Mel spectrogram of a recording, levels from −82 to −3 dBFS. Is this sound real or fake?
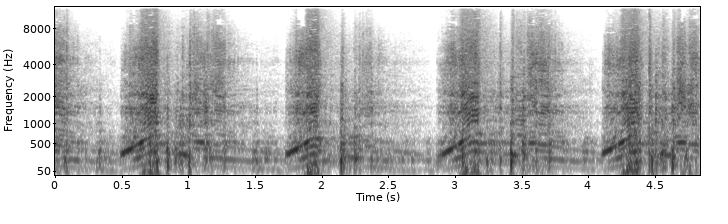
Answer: real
